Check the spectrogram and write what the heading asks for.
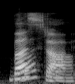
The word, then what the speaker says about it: bus stop: used to check information bus stop is a compound noun with the main stress on the first word o is an exclamation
